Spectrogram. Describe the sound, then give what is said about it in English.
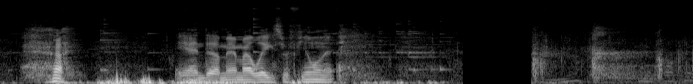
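Cow bells clank irregularly from a bunch of grazing cows on a high mountain pasture as a hiker walks by, overlapping with a man talking, then a brief silent break before the talking resumes. “You can hear the cow bells, walking by a bunch of cows.”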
